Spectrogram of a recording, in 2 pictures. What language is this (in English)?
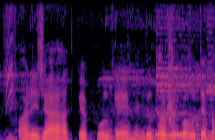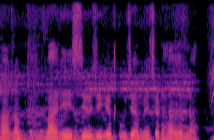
Bhojpuri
